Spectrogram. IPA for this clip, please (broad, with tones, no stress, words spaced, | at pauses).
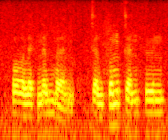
ɔː˨lɐ˨t̚n̪ɐ˧wmɐ˨˩n | kɐ˨wfɐ˥m kɐ˨˧nhɵ˧n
